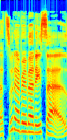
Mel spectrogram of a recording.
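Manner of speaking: loud, very condescending tone. Retelling what masseuses at conferences answered: imitating a condescending reply. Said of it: "real condescending".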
